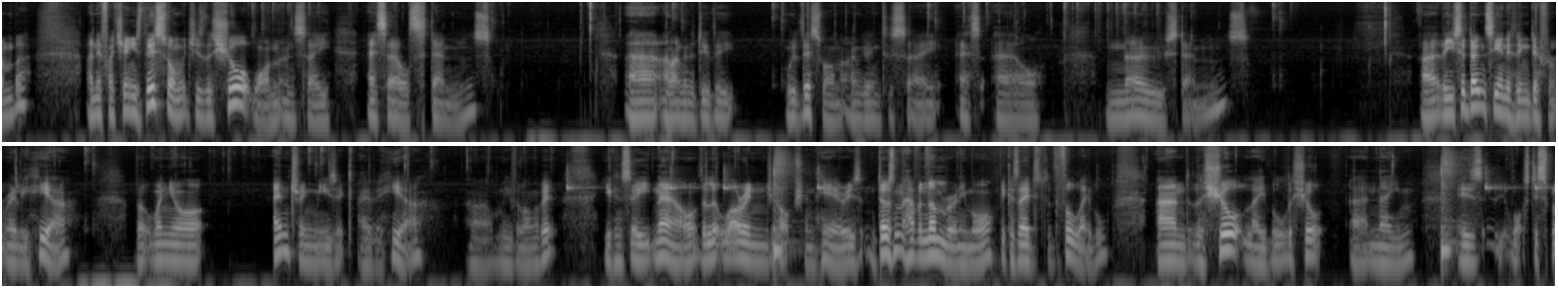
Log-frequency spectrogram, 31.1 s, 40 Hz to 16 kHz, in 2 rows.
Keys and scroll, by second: 2.3-3.5 typing, 9.8 Right, 10.4-12.0 typing, 17.8 super+2, 20.1 Right, 21.0 Down, 29.8 Up.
